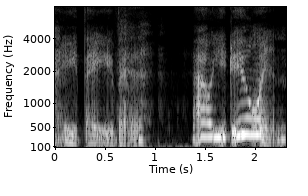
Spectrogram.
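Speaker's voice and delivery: slightly high-pitched, raspy smoker's voice. Imitating a TikTok personality greeting someone: imitating Sue Dillon. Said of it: "She's like".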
